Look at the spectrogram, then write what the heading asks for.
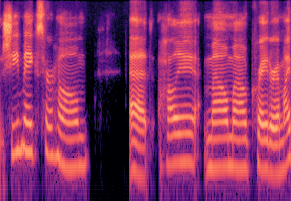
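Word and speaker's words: Halemaʻumaʻu: So she makes her home at Halemaumau Crater. Am I pronouncing that right, Elizabeth? It can be either Halemaumau or Halemaumau. There's different ways to say it depending. So you didn't do it wrong.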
